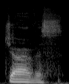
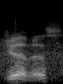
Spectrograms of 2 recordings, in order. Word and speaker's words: Jervis: the issue is simple is it pronounced jervis as the spelling indicates or jarvis as most widely used by other media in australia do you say jervis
